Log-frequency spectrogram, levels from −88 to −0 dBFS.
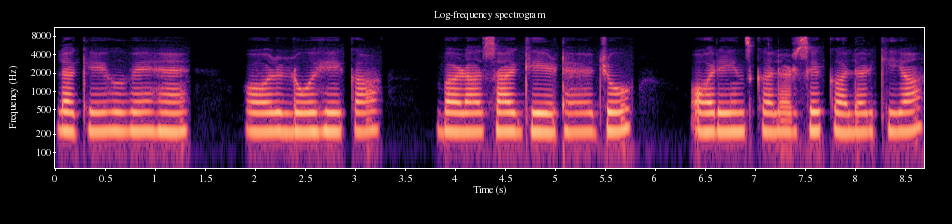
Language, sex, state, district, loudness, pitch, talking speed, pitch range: Hindi, female, Madhya Pradesh, Bhopal, -17 LUFS, 225 Hz, 110 wpm, 225-230 Hz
